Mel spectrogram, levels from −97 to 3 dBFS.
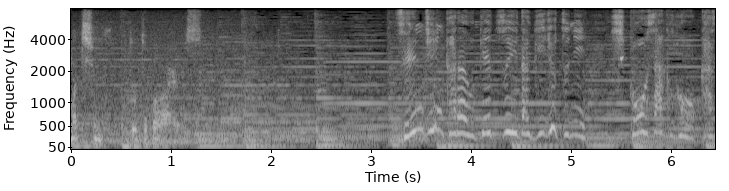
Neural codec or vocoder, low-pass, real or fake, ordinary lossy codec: none; none; real; none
